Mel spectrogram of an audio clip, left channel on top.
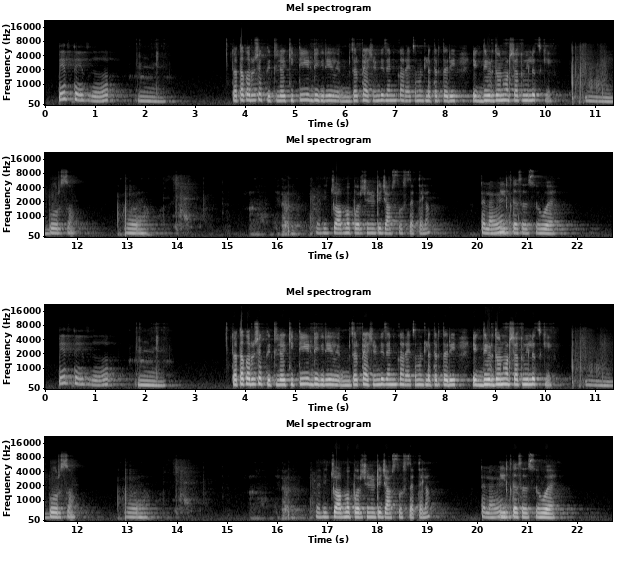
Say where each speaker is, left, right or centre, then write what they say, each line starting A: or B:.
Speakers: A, on the left; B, on the right.
A: तेच तेच ग
B: हमम तो आता करू शक तिथलं किती डिग्री जर फॅशन डिझाइनिंग करायच अस म्हंटलं तर तरी एक दीड दोन वर्षात होईलच की
A: हम्म
B: कोर्स
A: होय. <inaudible> <inaudible>
B: त्याने जॉब ऑपॉर्च्युनिटी जास्त असतात त्याला
A: त्याला व्हय
B: येल
A: हा
B: तस व्हय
